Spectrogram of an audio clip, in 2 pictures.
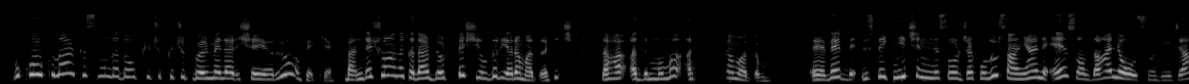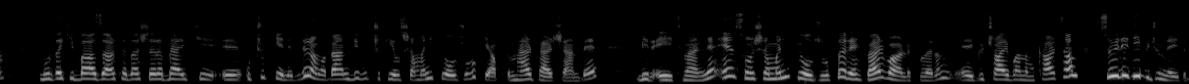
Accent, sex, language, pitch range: native, female, Turkish, 235-350 Hz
